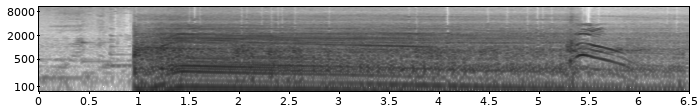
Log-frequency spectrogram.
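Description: A sport motorcycle engine runs at speed, its engine note slowly falling.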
